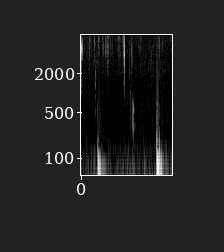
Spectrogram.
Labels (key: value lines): label: biophony, double pulse
recorder: SoundTrap 300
